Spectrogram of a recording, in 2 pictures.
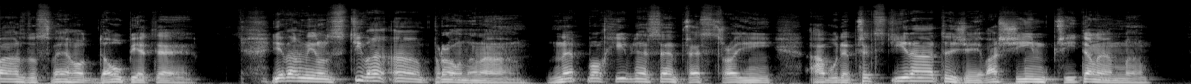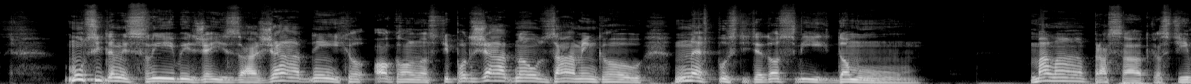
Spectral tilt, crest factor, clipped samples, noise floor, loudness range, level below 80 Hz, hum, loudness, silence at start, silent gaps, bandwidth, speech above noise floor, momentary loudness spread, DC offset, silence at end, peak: -5.5 dB/octave; 16 dB; under 0.1%; -55 dBFS; 3 LU; -36 dBFS; none; -16 LUFS; 0 s; none; 17.5 kHz; 40 dB; 8 LU; under 0.1%; 0 s; 0 dBFS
